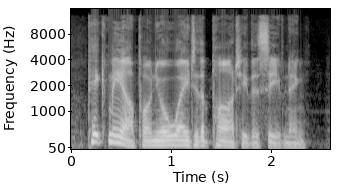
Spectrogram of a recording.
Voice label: polite request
